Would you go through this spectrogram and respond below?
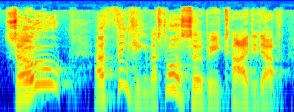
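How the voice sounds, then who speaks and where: A high-pitched, smug politician. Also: male voice, wildly swooping pitch, measured pace, heavily acted. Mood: self-satisfied. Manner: pompous, declamatory, oily. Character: smug, pompous male prime minister of authoritarian regime. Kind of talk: satirical radio drama acting.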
